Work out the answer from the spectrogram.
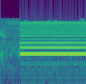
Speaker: Now, that noise you hear there is the uh time and temperature. They're having a problem with it, and they've been having a problem with it for a couple of days.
